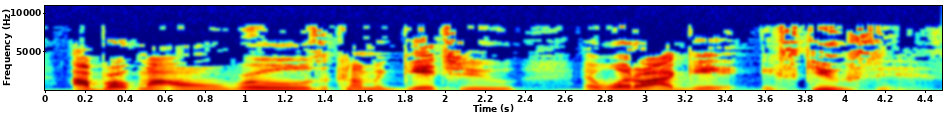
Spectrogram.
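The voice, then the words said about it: Whispery Southern accent. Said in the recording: “whispery Southern accent”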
